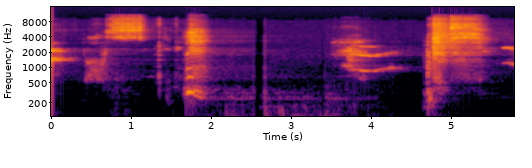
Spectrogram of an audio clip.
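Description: A cat meows several times up close, a few drawn-out, wavering cries separated by short pauses, with some soft rustling and low thumps in between.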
